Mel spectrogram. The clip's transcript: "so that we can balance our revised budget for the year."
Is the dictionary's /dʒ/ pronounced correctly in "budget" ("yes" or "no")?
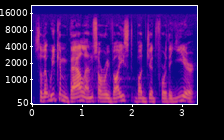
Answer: yes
